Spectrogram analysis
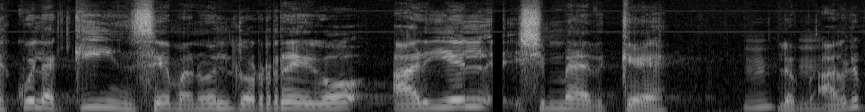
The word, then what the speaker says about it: Schmaedke: Facundo Araceli cómo están Bueno no sé si pronuncié bien tu apellido que sería bueno Perfecto perfecto este Ariel queriendo hacer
